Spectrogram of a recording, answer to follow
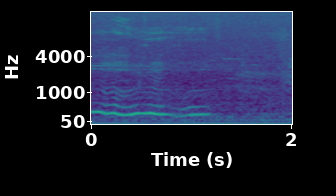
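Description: A woman humming a wavering tune that drifts downward in pitch and stops a little over a second in.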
